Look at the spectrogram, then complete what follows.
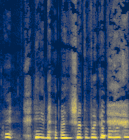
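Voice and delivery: high, loud, laughing shut up; playful laughing command; laughing mock scold. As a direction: boss the audience while giggling.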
